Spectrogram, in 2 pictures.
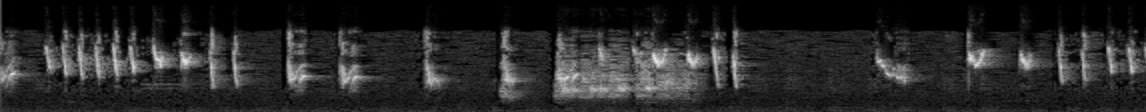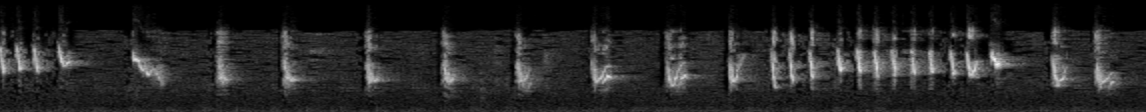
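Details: Long-tailed shrike, a cage bird, singing a training song for pet birds: rapid high chattering notes and short whistled slurs in quick bursts, with a harsh noisy rasp near the third second.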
